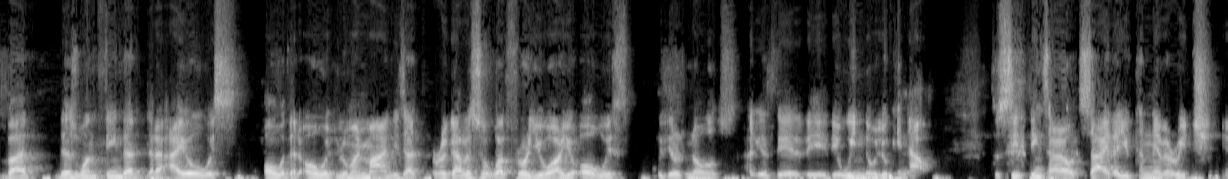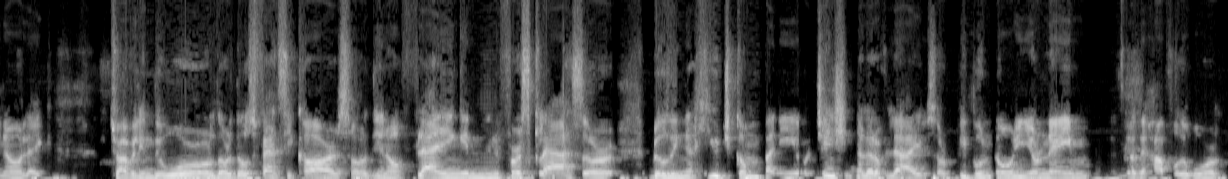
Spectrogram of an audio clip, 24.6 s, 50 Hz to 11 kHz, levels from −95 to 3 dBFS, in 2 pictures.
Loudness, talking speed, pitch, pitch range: -15 LUFS, 205 wpm, 115 Hz, 105-125 Hz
